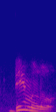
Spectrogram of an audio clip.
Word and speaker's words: Dímelo: Dímelo, like Dímelo. tell me in Spanish.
